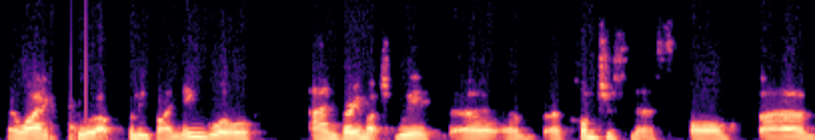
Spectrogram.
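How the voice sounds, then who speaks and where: A woman from Germany, raised bilingual, answering interview questions as a guest scholar in a measured, articulate, explanatory way. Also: low-pitched, dry recording, dull audio.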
